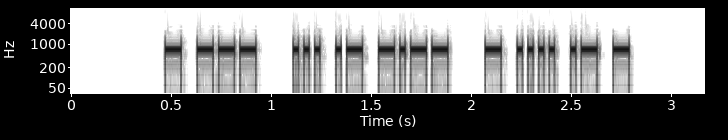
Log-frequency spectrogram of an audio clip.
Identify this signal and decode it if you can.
Morse code, heard as a keyed tone, about 44 wpm, 700 Hz. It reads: TO SAY THAT
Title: Sets of 3 Words 45wpm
